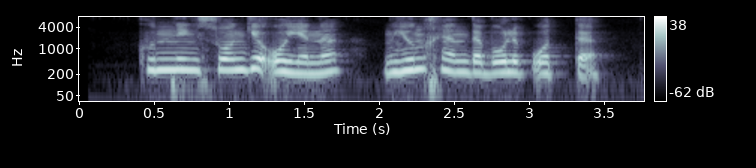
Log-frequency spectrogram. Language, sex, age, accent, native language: Uzbek, female, 18-24, Namangan, Uzbek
